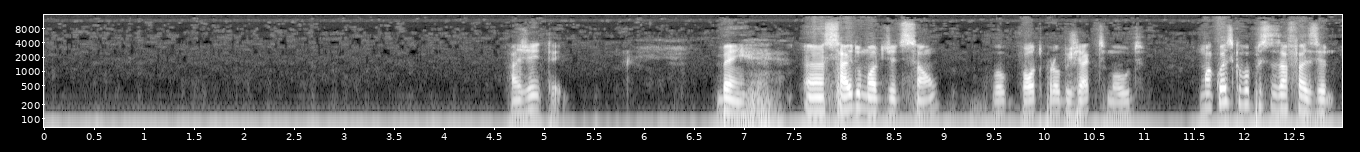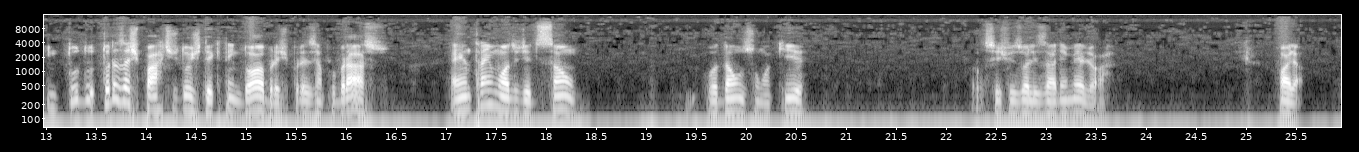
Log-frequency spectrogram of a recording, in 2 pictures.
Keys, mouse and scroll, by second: 0.2 g, 2.3 click, 3.0 right click, 3.9 g, 8.4 click, 13.2 click, 13.9 click, 20.0 right click, 22.2 Tab, 24.1-25.5 scroll up 2.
